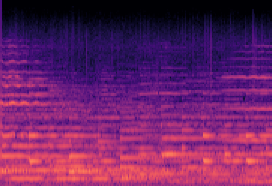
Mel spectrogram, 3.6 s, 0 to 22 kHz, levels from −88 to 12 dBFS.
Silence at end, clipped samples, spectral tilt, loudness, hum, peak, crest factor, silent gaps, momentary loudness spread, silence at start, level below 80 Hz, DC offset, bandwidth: 0 s; under 0.1%; -6 dB/octave; -20 LUFS; none; -6 dBFS; 14 dB; none; 5 LU; 0 s; -48 dBFS; under 0.1%; 13.5 kHz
